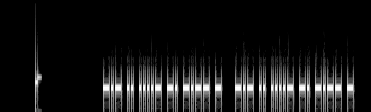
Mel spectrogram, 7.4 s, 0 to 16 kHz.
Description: Morse code, heard as a keyed tone, about 30 wpm, 700 Hz. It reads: KI4NYT KI4NYT
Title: USA Call Signs Repeated 2x 30wpm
